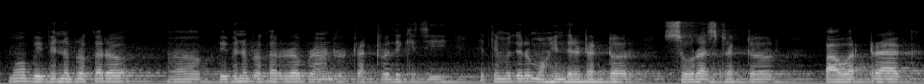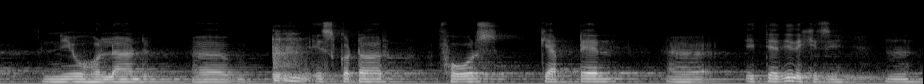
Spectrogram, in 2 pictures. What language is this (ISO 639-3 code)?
ori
